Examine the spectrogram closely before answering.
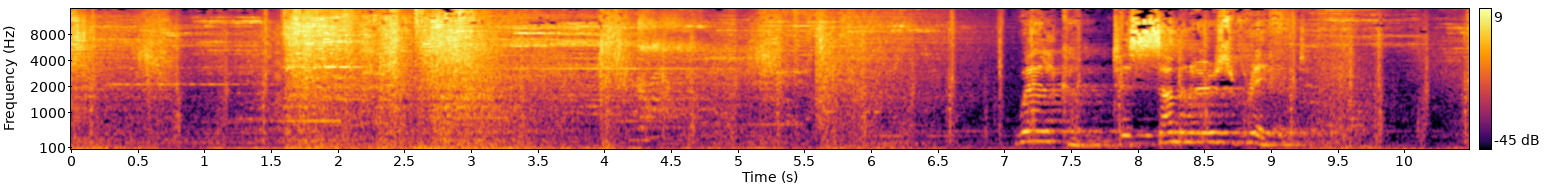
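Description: Magic blasts and sword strikes clash in a fantasy battle.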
